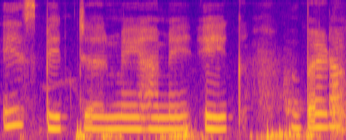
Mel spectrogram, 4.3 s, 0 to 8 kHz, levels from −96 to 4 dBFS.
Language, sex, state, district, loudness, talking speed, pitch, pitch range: Hindi, female, Bihar, Kaimur, -15 LUFS, 85 wpm, 255 Hz, 235-265 Hz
